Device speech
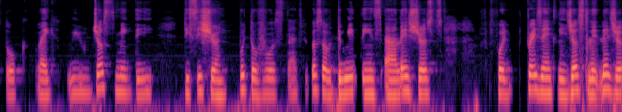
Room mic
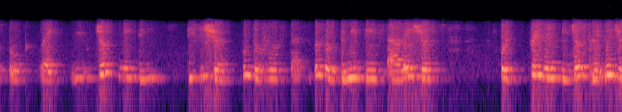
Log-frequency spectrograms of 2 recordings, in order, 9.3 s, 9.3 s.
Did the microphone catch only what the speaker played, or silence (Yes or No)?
Yes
